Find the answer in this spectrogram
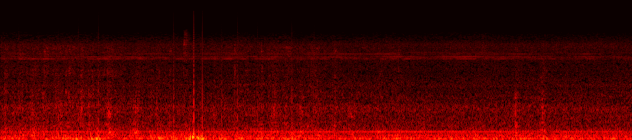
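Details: A steady low rumble of aircraft and traffic noise fills an urban outdoor scene, with faint clicks and a brief louder knock near three seconds.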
